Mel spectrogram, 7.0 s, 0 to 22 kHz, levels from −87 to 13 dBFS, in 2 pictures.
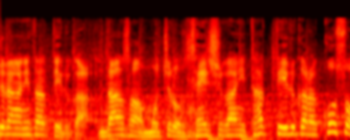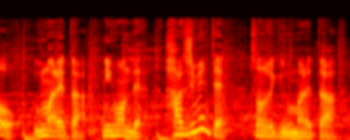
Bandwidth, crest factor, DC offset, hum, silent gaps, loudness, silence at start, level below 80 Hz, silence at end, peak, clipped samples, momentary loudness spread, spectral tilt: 13 kHz; 16 dB; under 0.1%; none; none; -22 LUFS; 0 s; -44 dBFS; 0 s; -6 dBFS; under 0.1%; 5 LU; -4.5 dB/octave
